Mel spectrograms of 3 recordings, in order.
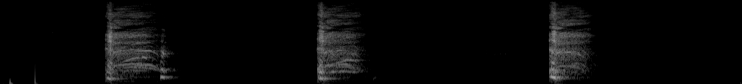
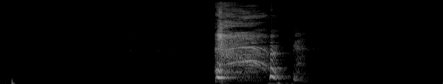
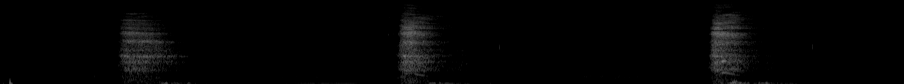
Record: {"three_cough_length": "7.4 s", "three_cough_amplitude": 9395, "three_cough_signal_mean_std_ratio": 0.3, "cough_length": "4.4 s", "cough_amplitude": 9401, "cough_signal_mean_std_ratio": 0.28, "exhalation_length": "9.0 s", "exhalation_amplitude": 2252, "exhalation_signal_mean_std_ratio": 0.31, "survey_phase": "beta (2021-08-13 to 2022-03-07)", "age": "45-64", "gender": "Female", "wearing_mask": "No", "symptom_fatigue": true, "smoker_status": "Never smoked", "respiratory_condition_asthma": false, "respiratory_condition_other": false, "recruitment_source": "REACT", "submission_delay": "1 day", "covid_test_result": "Negative", "covid_test_method": "RT-qPCR"}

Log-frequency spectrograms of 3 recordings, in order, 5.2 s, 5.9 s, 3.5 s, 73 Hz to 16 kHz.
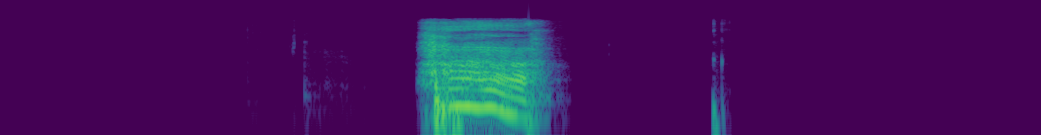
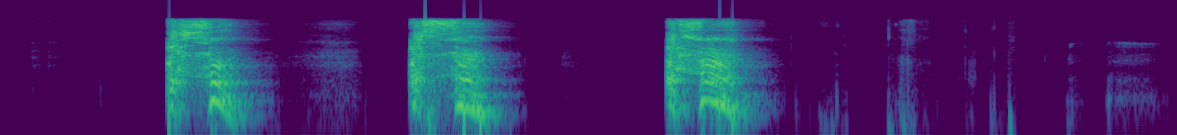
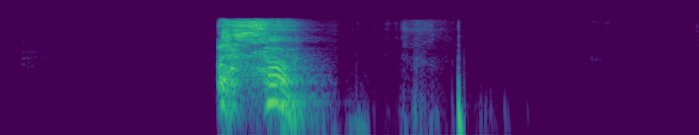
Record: {"exhalation_length": "5.2 s", "exhalation_amplitude": 27478, "exhalation_signal_mean_std_ratio": 0.26, "three_cough_length": "5.9 s", "three_cough_amplitude": 31971, "three_cough_signal_mean_std_ratio": 0.36, "cough_length": "3.5 s", "cough_amplitude": 30013, "cough_signal_mean_std_ratio": 0.28, "survey_phase": "beta (2021-08-13 to 2022-03-07)", "age": "65+", "gender": "Male", "wearing_mask": "No", "symptom_runny_or_blocked_nose": true, "smoker_status": "Ex-smoker", "respiratory_condition_asthma": false, "respiratory_condition_other": false, "recruitment_source": "REACT", "submission_delay": "1 day", "covid_test_result": "Negative", "covid_test_method": "RT-qPCR", "influenza_a_test_result": "Negative", "influenza_b_test_result": "Negative"}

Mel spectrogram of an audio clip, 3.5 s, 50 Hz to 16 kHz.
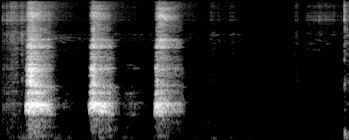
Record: {"exhalation_length": "3.5 s", "exhalation_amplitude": 25839, "exhalation_signal_mean_std_ratio": 0.33, "survey_phase": "alpha (2021-03-01 to 2021-08-12)", "age": "45-64", "gender": "Female", "wearing_mask": "No", "symptom_none": true, "smoker_status": "Never smoked", "respiratory_condition_asthma": false, "respiratory_condition_other": false, "recruitment_source": "REACT", "submission_delay": "2 days", "covid_test_result": "Negative", "covid_test_method": "RT-qPCR"}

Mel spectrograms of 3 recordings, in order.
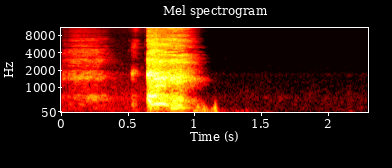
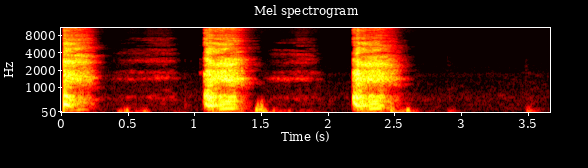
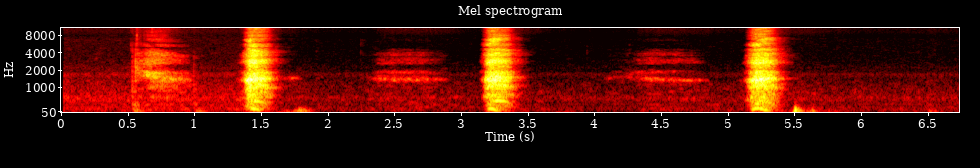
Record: {"cough_length": "2.3 s", "cough_amplitude": 32768, "cough_signal_mean_std_ratio": 0.29, "three_cough_length": "3.7 s", "three_cough_amplitude": 29158, "three_cough_signal_mean_std_ratio": 0.37, "exhalation_length": "6.7 s", "exhalation_amplitude": 32766, "exhalation_signal_mean_std_ratio": 0.24, "survey_phase": "beta (2021-08-13 to 2022-03-07)", "age": "45-64", "gender": "Female", "wearing_mask": "No", "symptom_none": true, "smoker_status": "Current smoker (1 to 10 cigarettes per day)", "respiratory_condition_asthma": false, "respiratory_condition_other": false, "recruitment_source": "REACT", "submission_delay": "1 day", "covid_test_result": "Negative", "covid_test_method": "RT-qPCR", "influenza_a_test_result": "Unknown/Void", "influenza_b_test_result": "Unknown/Void"}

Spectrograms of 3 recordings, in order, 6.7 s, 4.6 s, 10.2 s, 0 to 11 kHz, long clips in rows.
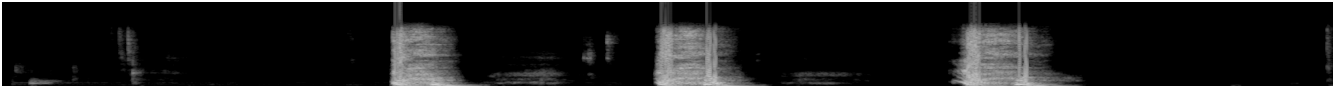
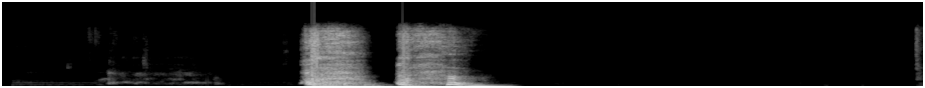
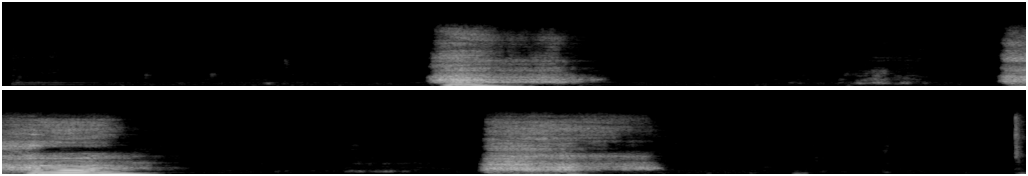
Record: {"three_cough_length": "6.7 s", "three_cough_amplitude": 32768, "three_cough_signal_mean_std_ratio": 0.33, "cough_length": "4.6 s", "cough_amplitude": 32768, "cough_signal_mean_std_ratio": 0.31, "exhalation_length": "10.2 s", "exhalation_amplitude": 26769, "exhalation_signal_mean_std_ratio": 0.33, "survey_phase": "alpha (2021-03-01 to 2021-08-12)", "age": "65+", "gender": "Male", "wearing_mask": "No", "symptom_none": true, "smoker_status": "Ex-smoker", "respiratory_condition_asthma": false, "respiratory_condition_other": false, "recruitment_source": "REACT", "submission_delay": "7 days", "covid_test_result": "Negative", "covid_test_method": "RT-qPCR"}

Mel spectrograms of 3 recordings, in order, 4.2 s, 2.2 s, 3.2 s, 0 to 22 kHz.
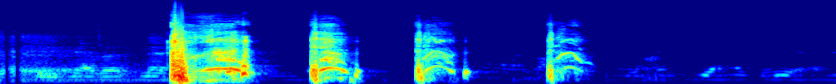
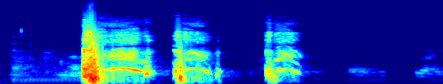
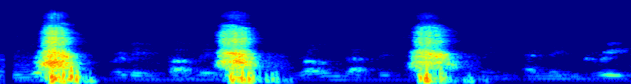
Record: {"three_cough_length": "4.2 s", "three_cough_amplitude": 32768, "three_cough_signal_mean_std_ratio": 0.25, "cough_length": "2.2 s", "cough_amplitude": 32768, "cough_signal_mean_std_ratio": 0.27, "exhalation_length": "3.2 s", "exhalation_amplitude": 28153, "exhalation_signal_mean_std_ratio": 0.3, "survey_phase": "beta (2021-08-13 to 2022-03-07)", "age": "18-44", "gender": "Female", "wearing_mask": "No", "symptom_cough_any": true, "symptom_runny_or_blocked_nose": true, "symptom_shortness_of_breath": true, "symptom_sore_throat": true, "symptom_diarrhoea": true, "symptom_fatigue": true, "symptom_fever_high_temperature": true, "symptom_headache": true, "symptom_other": true, "symptom_onset": "3 days", "smoker_status": "Never smoked", "respiratory_condition_asthma": true, "respiratory_condition_other": false, "recruitment_source": "Test and Trace", "submission_delay": "0 days", "covid_test_result": "Positive", "covid_test_method": "RT-qPCR", "covid_ct_value": 24.1, "covid_ct_gene": "ORF1ab gene", "covid_ct_mean": 24.4, "covid_viral_load": "9700 copies/ml", "covid_viral_load_category": "Minimal viral load (< 10K copies/ml)"}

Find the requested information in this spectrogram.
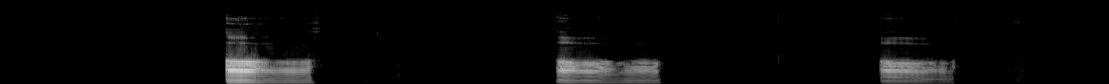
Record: {"exhalation_length": "11.1 s", "exhalation_amplitude": 26833, "exhalation_signal_mean_std_ratio": 0.25, "survey_phase": "beta (2021-08-13 to 2022-03-07)", "age": "45-64", "gender": "Male", "wearing_mask": "No", "symptom_none": true, "smoker_status": "Never smoked", "respiratory_condition_asthma": false, "respiratory_condition_other": false, "recruitment_source": "REACT", "submission_delay": "1 day", "covid_test_result": "Negative", "covid_test_method": "RT-qPCR", "influenza_a_test_result": "Negative", "influenza_b_test_result": "Negative"}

